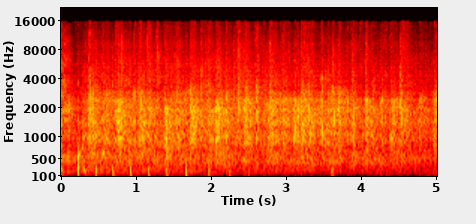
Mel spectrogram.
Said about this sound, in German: Einmal Applaus an euch selbst.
